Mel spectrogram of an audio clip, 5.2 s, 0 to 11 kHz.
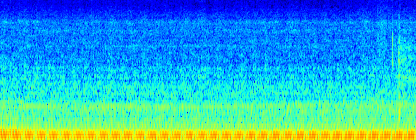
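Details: Renault Kangoo K9 diesel that flagged the glow-plug warning, lost power and would not rev, started after reassembly with the accelerator pedal sensor checked: steady, even idle with a regular low throb and no knocks or misses. Running cleanly.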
